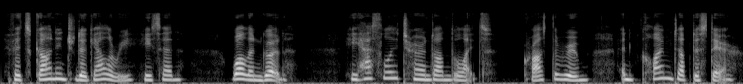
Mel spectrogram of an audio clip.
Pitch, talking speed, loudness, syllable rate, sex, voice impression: 220 Hz, 200 wpm, -19 LUFS, 5.7 syllables/s, female, very feminine, adult-like, thin, very tensed, slightly powerful, bright, slightly hard, clear, fluent, slightly raspy, cute, very intellectual, refreshing, sincere, slightly calm, friendly, reassuring, unique, elegant, slightly wild, sweet, lively, kind, intense, slightly sharp, slightly modest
